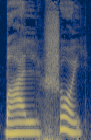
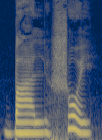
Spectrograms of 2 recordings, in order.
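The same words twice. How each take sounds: First: The unstressed o is changed from its written sound. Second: The unstressed o is changed from its written sound.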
